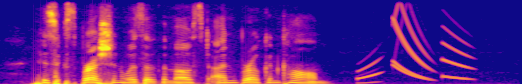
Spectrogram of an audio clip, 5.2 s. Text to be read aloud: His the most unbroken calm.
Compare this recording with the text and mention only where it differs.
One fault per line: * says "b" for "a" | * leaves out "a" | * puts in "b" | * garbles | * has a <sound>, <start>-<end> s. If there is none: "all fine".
* puts in "expression was of"
* has a chirp, 3.6-4.8 s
